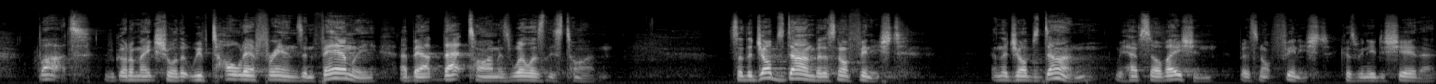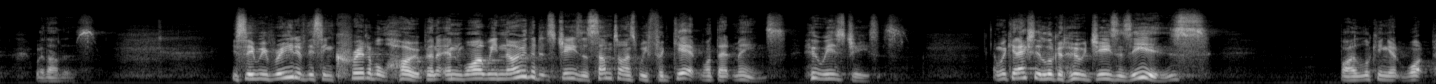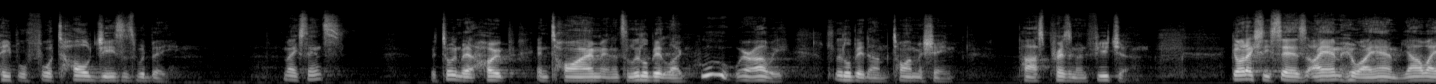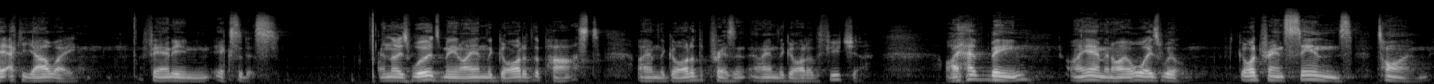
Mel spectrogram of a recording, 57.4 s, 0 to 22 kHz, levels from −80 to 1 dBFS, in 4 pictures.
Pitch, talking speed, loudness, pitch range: 145 Hz, 180 wpm, -26 LUFS, 130-175 Hz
